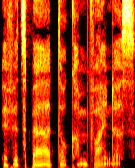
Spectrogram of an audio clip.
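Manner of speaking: groggy, creaky, drowsy, just-woken voice. Reading a scene where someone just woke in the dark: groggy voice. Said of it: "says in a groggy voice".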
